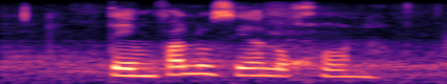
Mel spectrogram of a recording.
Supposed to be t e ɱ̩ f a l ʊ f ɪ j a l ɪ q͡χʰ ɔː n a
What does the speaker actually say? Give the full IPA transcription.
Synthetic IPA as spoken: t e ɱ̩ f a l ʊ s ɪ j a l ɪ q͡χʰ ɔː n a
